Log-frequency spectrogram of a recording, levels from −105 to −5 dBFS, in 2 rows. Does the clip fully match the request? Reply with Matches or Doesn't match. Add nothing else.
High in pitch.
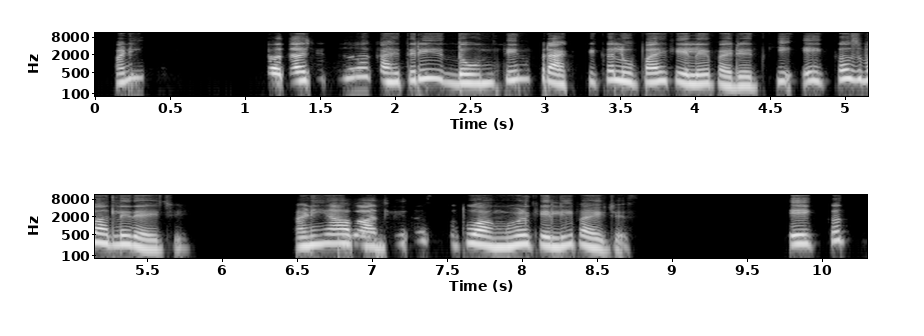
Matches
